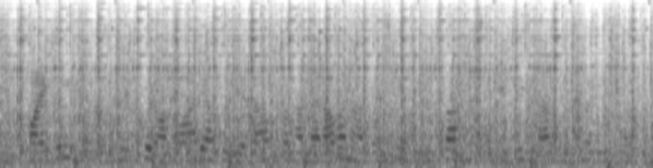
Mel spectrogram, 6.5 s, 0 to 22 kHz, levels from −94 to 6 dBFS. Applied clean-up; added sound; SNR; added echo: none; Mechanisms; -2 dB; none.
